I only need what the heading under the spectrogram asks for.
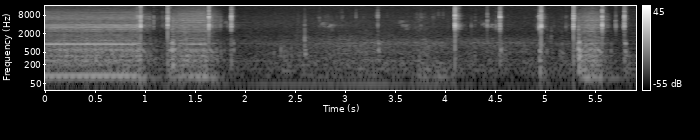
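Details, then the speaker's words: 1990 Corvette C4 barn find: the electric seat backrest motor is tested after repair, where a capacitor was found missing. A short motor whir is followed by clicks and clunks as the backrest moves. It is working now, though the switch may need more cleaning. "It's working. I think I just need to do a bit more cleaning on the switch."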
